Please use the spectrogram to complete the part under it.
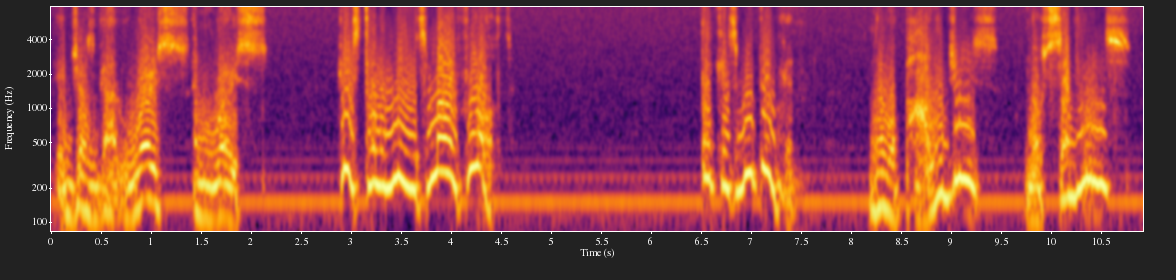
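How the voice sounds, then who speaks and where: A male narrator plays a tough mafia underboss, blunt, profane and indignant. The voice is gravelly and pitched fairly high, swinging widely as he airs his grievance in an audiobook, with music underneath. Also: huge pitch swings, takes it slowly, long pauses, a little mellow, exaggerated voice, low-quality recording. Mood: aggrieved. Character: aggrieved, profane, tough male New York mob underboss.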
